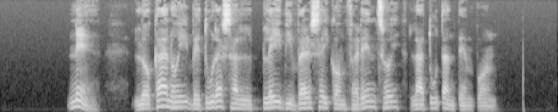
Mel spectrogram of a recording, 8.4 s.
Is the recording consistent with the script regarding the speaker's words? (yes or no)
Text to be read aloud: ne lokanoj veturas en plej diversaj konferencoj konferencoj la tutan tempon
no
